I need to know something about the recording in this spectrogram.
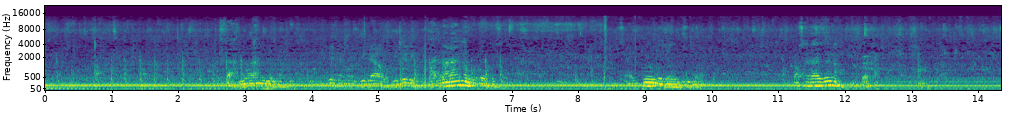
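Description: An aquarium filter hums steadily.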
